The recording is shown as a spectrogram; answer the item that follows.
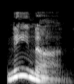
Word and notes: ninon: British English

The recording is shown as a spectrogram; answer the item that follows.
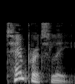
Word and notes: temperately: British English

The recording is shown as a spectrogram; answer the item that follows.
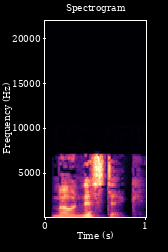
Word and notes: monistic: British English

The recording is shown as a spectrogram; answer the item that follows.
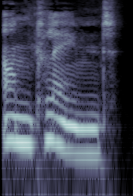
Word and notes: unclaimed: British English

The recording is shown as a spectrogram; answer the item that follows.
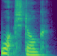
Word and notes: watchdog: British English

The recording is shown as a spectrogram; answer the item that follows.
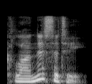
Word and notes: clonicity: British English

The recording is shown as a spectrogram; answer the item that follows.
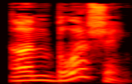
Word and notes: unblushing: British English

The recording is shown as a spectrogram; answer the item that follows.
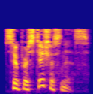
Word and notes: superstitiousness: British English

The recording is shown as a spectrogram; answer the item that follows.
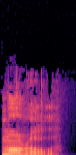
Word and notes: moral: British English

